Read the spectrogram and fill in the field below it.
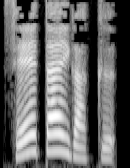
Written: ecologie

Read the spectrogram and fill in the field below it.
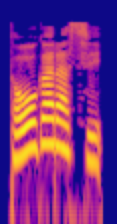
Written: piment

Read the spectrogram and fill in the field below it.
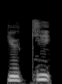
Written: neige

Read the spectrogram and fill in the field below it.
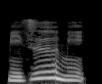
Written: lac

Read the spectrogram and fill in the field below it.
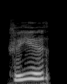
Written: hiver

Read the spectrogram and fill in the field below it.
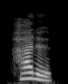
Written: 春

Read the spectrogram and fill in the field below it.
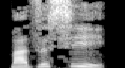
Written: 貧しい

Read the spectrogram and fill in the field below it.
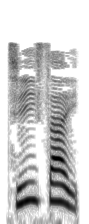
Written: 小さい

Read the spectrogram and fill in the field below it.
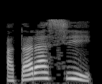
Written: nouveau

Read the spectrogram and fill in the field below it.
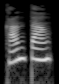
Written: facile

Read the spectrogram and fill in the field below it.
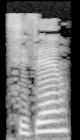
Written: naturel

